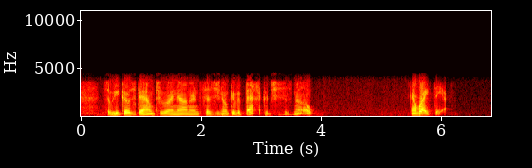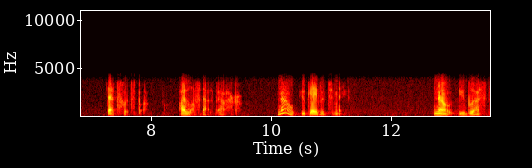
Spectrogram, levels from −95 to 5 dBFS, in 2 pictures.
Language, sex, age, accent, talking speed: English, female, 60-79, American, 160 wpm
